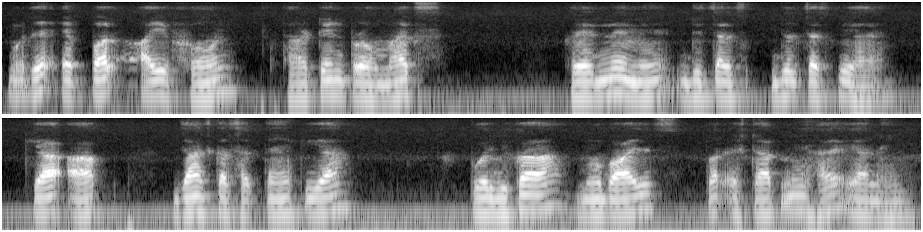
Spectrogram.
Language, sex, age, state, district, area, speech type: Hindi, male, 60+, Uttar Pradesh, Ayodhya, urban, read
